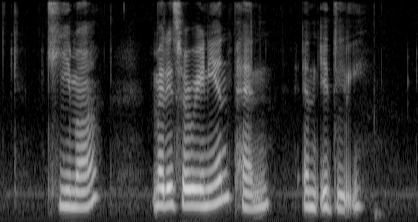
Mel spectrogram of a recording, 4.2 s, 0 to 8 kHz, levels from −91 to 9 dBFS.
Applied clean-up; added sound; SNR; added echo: none; none; none; none.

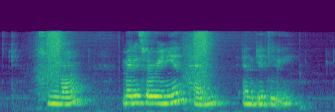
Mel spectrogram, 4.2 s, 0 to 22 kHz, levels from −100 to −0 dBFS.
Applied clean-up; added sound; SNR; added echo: none; Fireworks; 12 dB; reverberation time 0.4 s.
